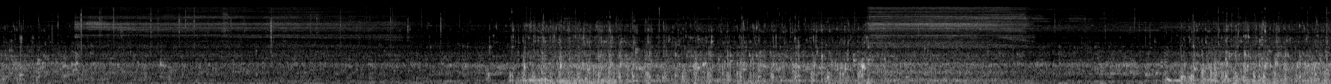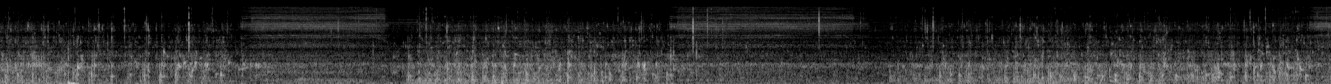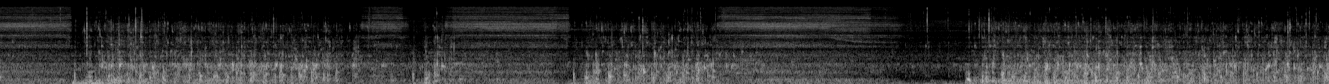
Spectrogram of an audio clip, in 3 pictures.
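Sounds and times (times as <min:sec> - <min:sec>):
exhaled bubbles rushing: 0:00.0 - 0:00.8, 0:04.6 - 0:08.8, 0:11.4 - 0:15.8, 0:17.3 - 0:20.1, 0:22.2 - 0:26.5, 0:27.4 - 0:31.2, 0:32.4 - 0:34.0, 0:36.2 - 0:39.9
regulator inhale hiss: 0:00.7 - 0:04.3, 0:08.6 - 0:11.2, 0:15.6 - 0:17.4, 0:20.0 - 0:22.2, 0:26.3 - 0:27.5, 0:30.1 - 0:32.4, 0:33.8 - 0:36.0.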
